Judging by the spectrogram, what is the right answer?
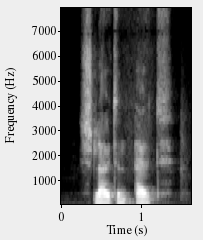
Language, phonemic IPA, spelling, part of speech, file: Dutch, /ˈslœytə(n) ˈœyt/, sluiten uit, verb, Nl-sluiten uit.ogg
- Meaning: inflection of uitsluiten: 1. plural present indicative 2. plural present subjunctive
